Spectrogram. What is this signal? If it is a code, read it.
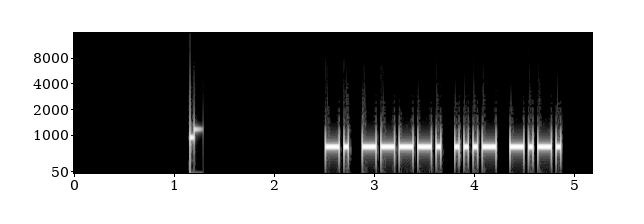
Morse code, heard as a keyed tone, about 25 wpm, 700 Hz. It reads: N9VC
